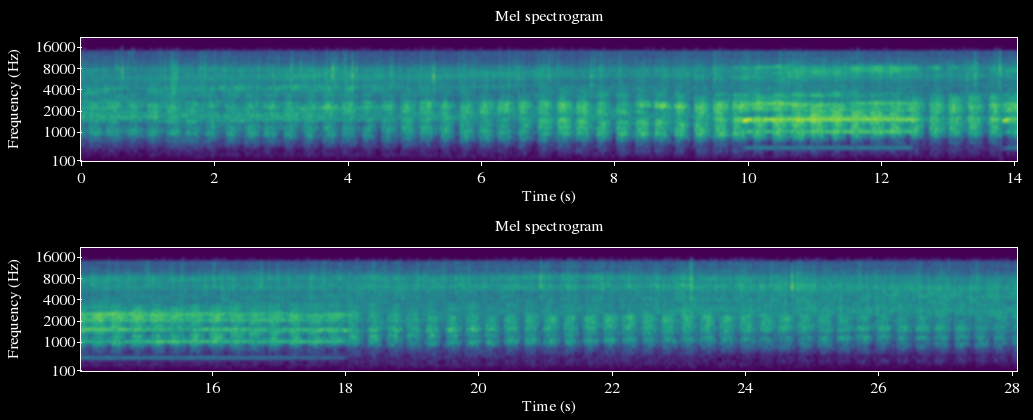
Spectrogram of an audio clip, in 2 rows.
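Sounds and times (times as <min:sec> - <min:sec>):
steam exhaust chuffs: 0:00.0 - 0:28.0
model locomotive whistle blasts: 0:09.9 - 0:12.6, 0:13.8 - 0:18.1.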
